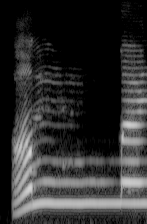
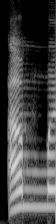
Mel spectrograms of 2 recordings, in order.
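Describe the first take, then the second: First: The m is held with a nasal hum. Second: The m is short without a nasal hum. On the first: The speaker calls it right. "Kita kena dengungkan dia" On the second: The speaker calls it wrong. "Dia tak dengung pun"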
